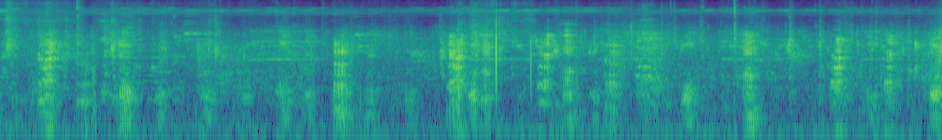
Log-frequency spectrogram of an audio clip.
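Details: Several Yorkshire and Hampshire pigs and piglets on a farm in Bongaigaon, Assam: steady low, gruff grunting in rapid overlapping bursts, with a few louder snorts around the middle and faint higher squeaks.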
